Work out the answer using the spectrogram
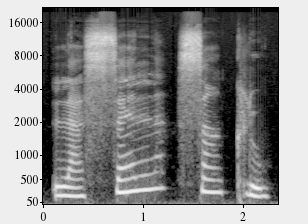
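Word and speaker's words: La Celle-Saint-Cloud: we go back and as a whole it sounds like this la cell san clue let's do it together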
